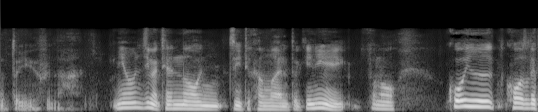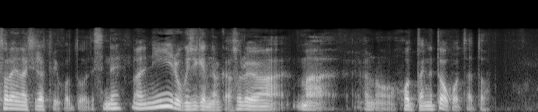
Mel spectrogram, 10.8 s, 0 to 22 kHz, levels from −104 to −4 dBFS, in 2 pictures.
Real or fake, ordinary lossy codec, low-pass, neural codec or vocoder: fake; none; none; codec, 16 kHz, 2 kbps, X-Codec, WavLM features, trained on Multilingual LibriSpeech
